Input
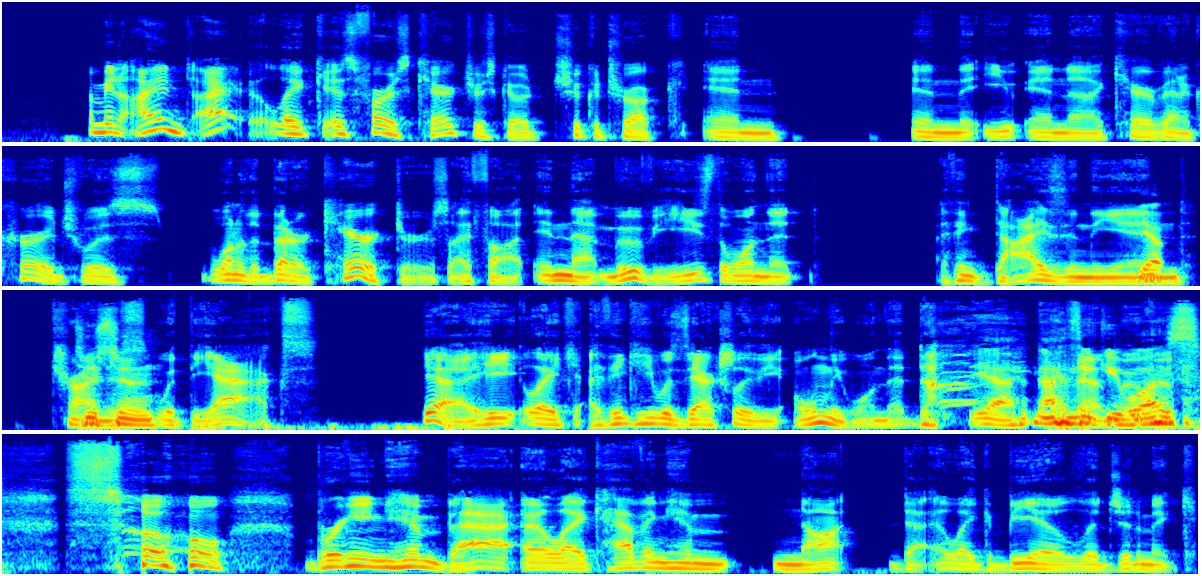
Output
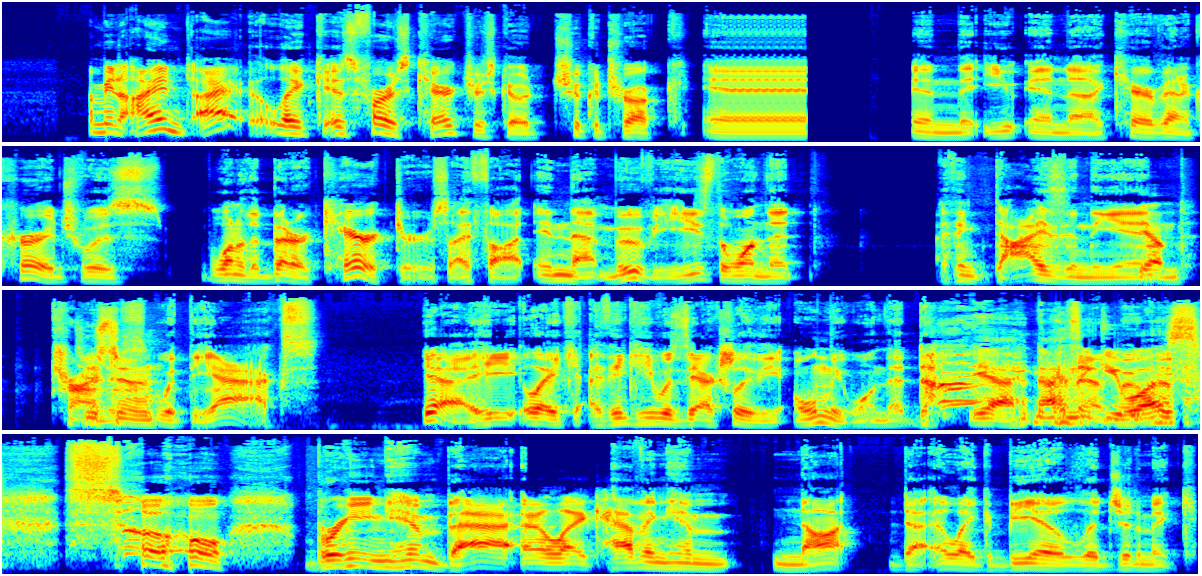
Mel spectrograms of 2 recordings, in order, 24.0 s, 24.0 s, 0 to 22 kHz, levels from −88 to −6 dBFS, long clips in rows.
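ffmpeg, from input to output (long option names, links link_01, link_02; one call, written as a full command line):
ffmpeg -i in.wav -filter_complex "[0:a]asettb=1/sr,asplit=3[link_01][link_02][link_03];[link_01]atrim=end=9.204[link_04];[link_02]atrim=start=9.2:end=13.08,asetpts=PTS-STARTPTS,afade=type=in:duration=0.004:curve=qsin,afade=type=out:start_time=3.876:duration=0.004:curve=qsin,equalizer=frequency=1200:width=6.5:gain=13[link_05];[link_03]atrim=start=13.076[link_06];[link_04][link_05]acrossfade=duration=0.004:curve1=hsin:curve2=qsin[link_07];[link_07][link_06]acrossfade=duration=0.004:curve1=qsin:curve2=hsin,asettb=1/sr,asplit=3[link_08][link_09][link_10];[link_08]atrim=end=20.604[link_11];[link_09]atrim=start=20.6:end=21.03,asetpts=PTS-STARTPTS,afade=type=in:duration=0.004:curve=qsin,afade=type=out:start_time=0.426:duration=0.004:curve=qsin,highpass=140,equalizer=frequency=320:width_type=q:width=4:gain=-4,equalizer=frequency=530:width_type=q:width=4:gain=-8,equalizer=frequency=1300:width_type=q:width=4:gain=-5,equalizer=frequency=2200:width_type=q:width=4:gain=5,equalizer=frequency=3500:width_type=q:width=4:gain=-4,lowpass=frequency=3600:width=0.5412,lowpass=frequency=3600:width=1.3066[link_12];[link_10]atrim=start=21.026[link_13];[link_11][link_12]acrossfade=duration=0.004:curve1=hsin:curve2=qsin[link_14];[link_14][link_13]acrossfade=duration=0.004:curve1=qsin:curve2=hsin,asplit=11[link_15][link_16][link_17][link_18][link_19][link_20][link_21][link_22][link_23][link_24][link_25];[link_15]atrim=end=3.672[link_26];[link_16]atrim=start=3.628:end=3.672[link_27];[link_17]atrim=start=3.628:end=3.672[link_28];[link_18]atrim=start=3.628:end=3.672[link_29];[link_19]atrim=start=3.628:end=3.672[link_30];[link_20]atrim=start=3.628:end=3.672[link_31];[link_21]atrim=start=3.628:end=3.672[link_32];[link_22]atrim=start=3.628:end=3.672[link_33];[link_23]atrim=start=3.628:end=3.672[link_34];[link_24]atrim=start=3.628:end=3.672[link_35];[link_25]atrim=start=4.028[link_36];[link_26][link_27]acrossfade=duration=0.004:curve1=hsin:curve2=hsin[link_37];[link_37][link_28]acrossfade=duration=0.004:curve1=hsin:curve2=hsin[link_38];[link_38][link_29]acrossfade=duration=0.004:curve1=hsin:curve2=hsin[link_39];[link_39][link_30]acrossfade=duration=0.004:curve1=hsin:curve2=hsin[link_40];[link_40][link_31]acrossfade=duration=0.004:curve1=hsin:curve2=hsin[link_41];[link_41][link_32]acrossfade=duration=0.004:curve1=hsin:curve2=hsin[link_42];[link_42][link_33]acrossfade=duration=0.004:curve1=hsin:curve2=hsin[link_43];[link_43][link_34]acrossfade=duration=0.004:curve1=hsin:curve2=hsin[link_44];[link_44][link_35]acrossfade=duration=0.004:curve1=hsin:curve2=hsin[link_45];[link_45][link_36]acrossfade=duration=0.004:curve1=hsin:curve2=hsin,highpass=780,dynaudnorm=framelen=180:gausssize=5:maxgain=4dB,alimiter=level_in=20.5dB:limit=-1dB:release=50:level=0:latency=1,volume=-2dB" out.wav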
